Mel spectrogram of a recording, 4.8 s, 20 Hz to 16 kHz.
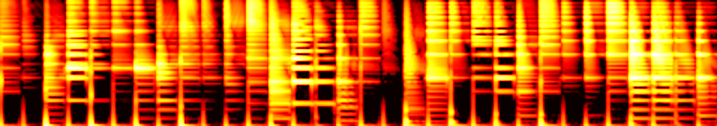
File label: synth 100 bparps C F G; Transmission-X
